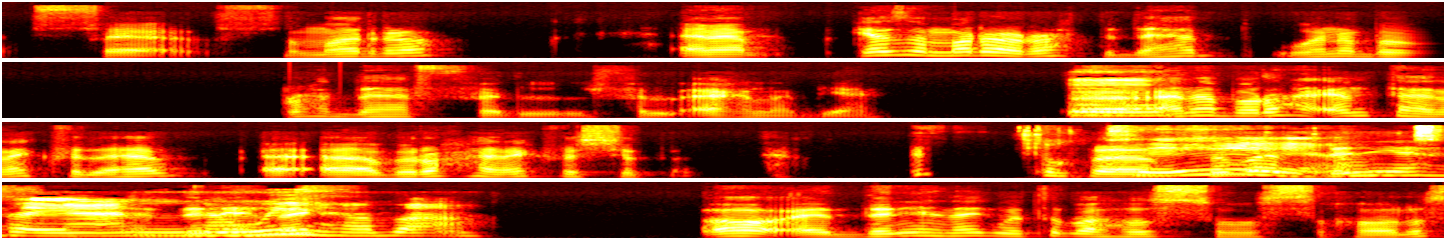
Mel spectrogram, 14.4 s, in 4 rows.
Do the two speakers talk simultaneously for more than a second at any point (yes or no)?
yes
